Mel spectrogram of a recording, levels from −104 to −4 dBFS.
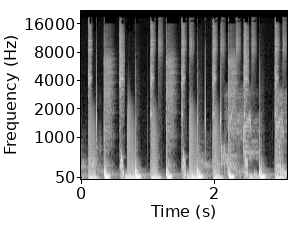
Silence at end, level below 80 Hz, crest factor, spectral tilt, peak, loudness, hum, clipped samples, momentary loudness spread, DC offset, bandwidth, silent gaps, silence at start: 0 s; -16 dBFS; 14 dB; -4.5 dB/octave; 0 dBFS; -17 LUFS; none; under 0.1%; 2 LU; under 0.1%; 18.5 kHz; none; 0 s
